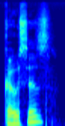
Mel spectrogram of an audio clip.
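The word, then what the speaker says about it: Gose: Yeah, and I mean, the beers they have on tap, they range from double IPAs, Gosses. Did I pronounce that correctly, Richard? – You did.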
